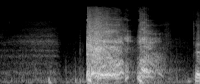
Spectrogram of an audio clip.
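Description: An elderly man coughing: one loud cough about a second in, with a weaker second one just after, before he starts speaking again.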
